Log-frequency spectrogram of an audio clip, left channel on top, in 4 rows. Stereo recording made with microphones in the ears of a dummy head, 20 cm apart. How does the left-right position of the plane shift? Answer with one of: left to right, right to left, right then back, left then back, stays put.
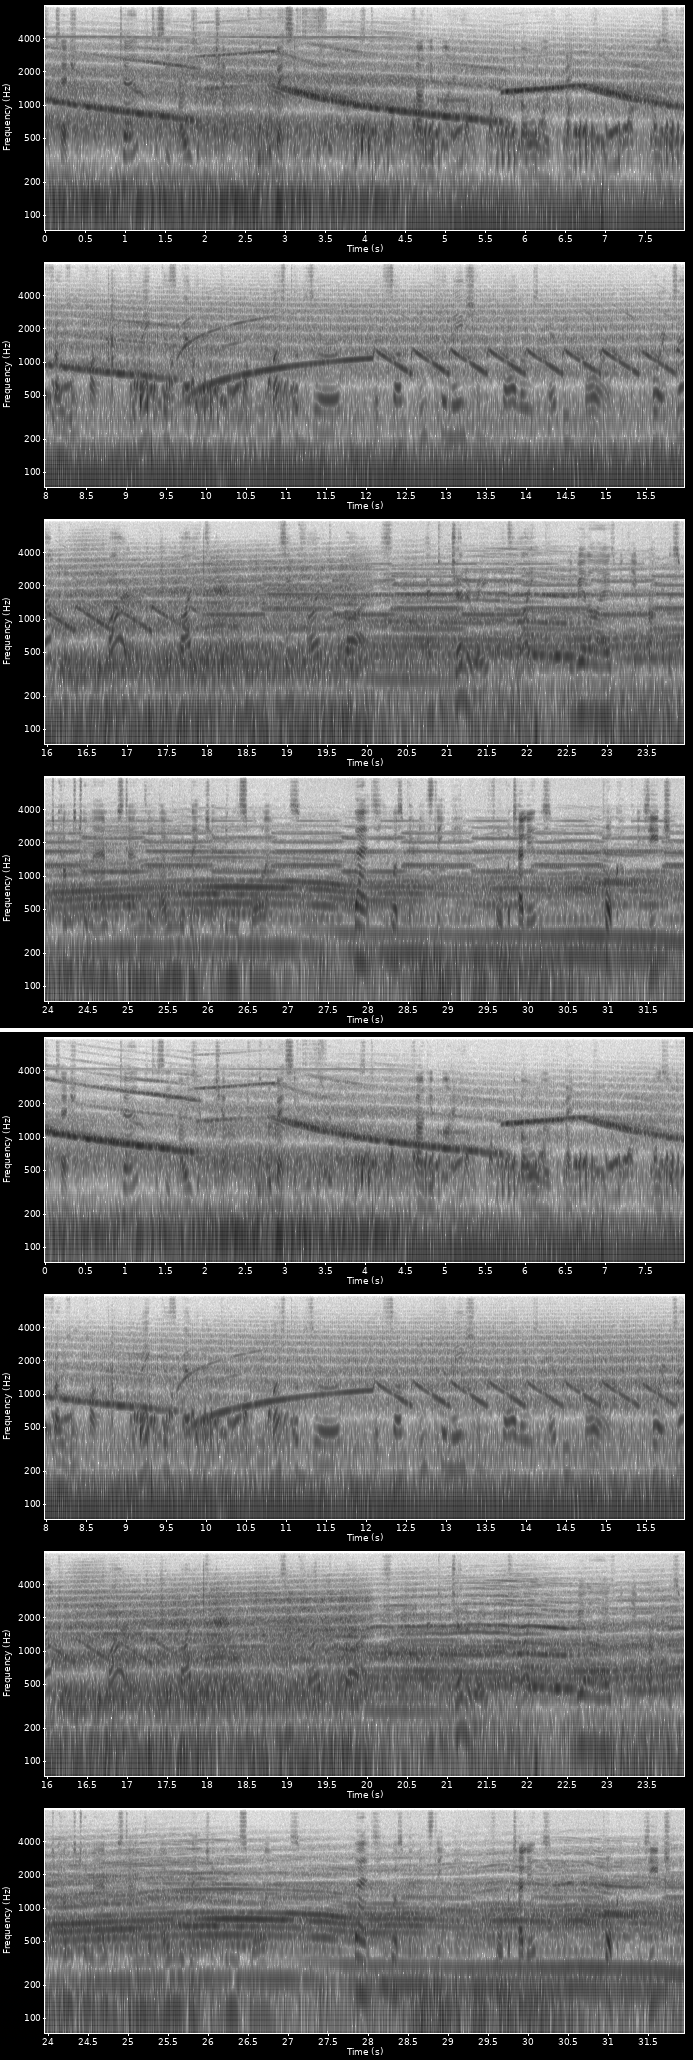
left to right.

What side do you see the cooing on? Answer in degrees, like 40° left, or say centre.
60° left.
